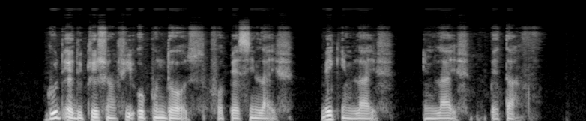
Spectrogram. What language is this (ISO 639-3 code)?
pcm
